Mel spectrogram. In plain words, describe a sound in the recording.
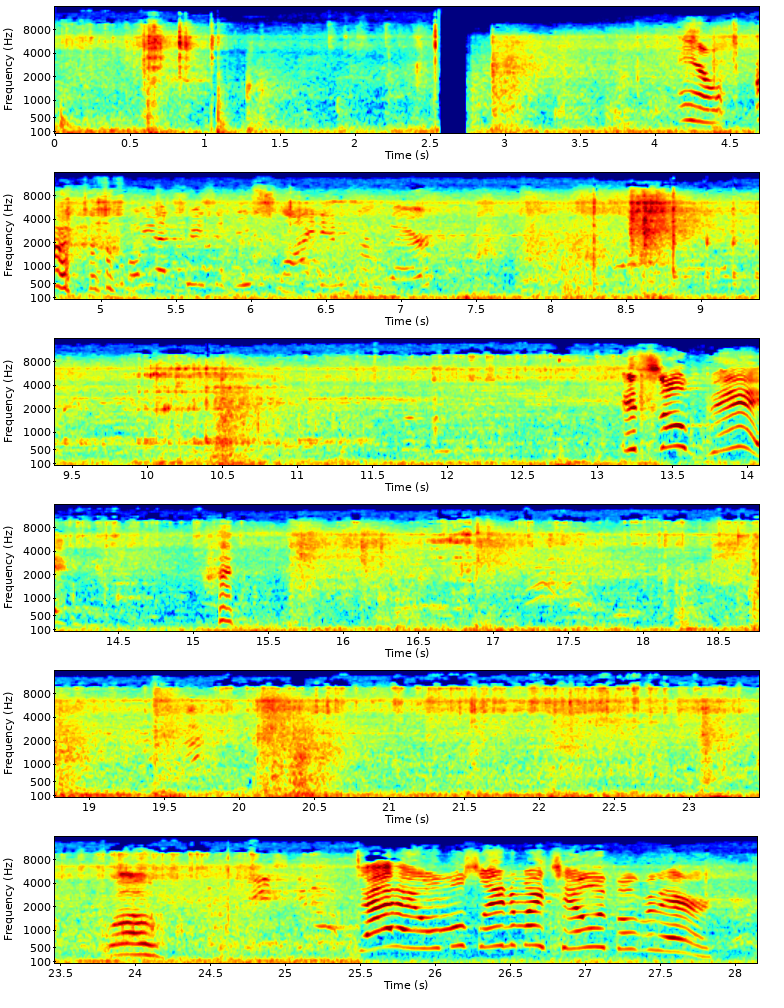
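Scooter wheels rumble and rattle over a hard surface.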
